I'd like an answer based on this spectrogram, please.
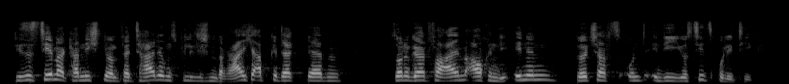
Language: German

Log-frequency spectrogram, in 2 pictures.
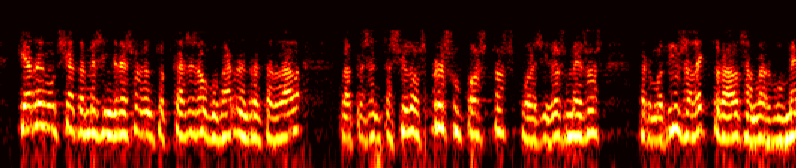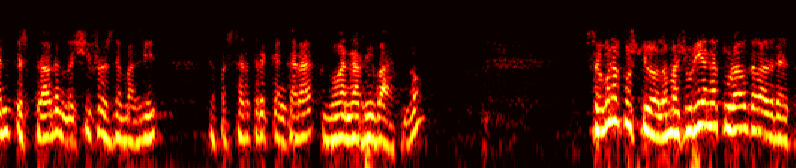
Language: Catalan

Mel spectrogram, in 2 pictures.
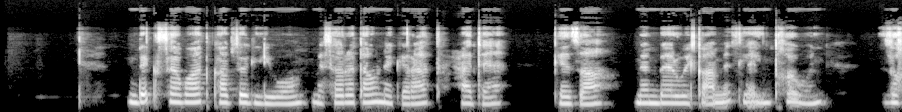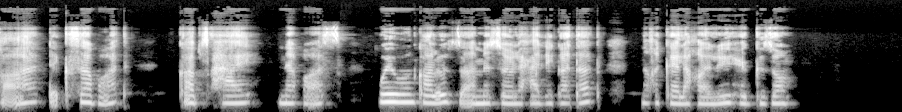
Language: Tigrinya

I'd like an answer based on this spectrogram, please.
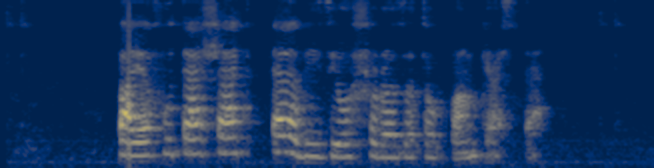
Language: Hungarian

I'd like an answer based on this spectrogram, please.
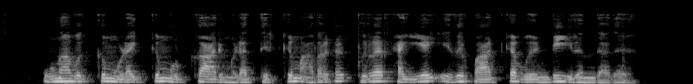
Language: Tamil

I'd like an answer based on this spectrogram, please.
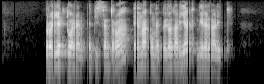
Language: Basque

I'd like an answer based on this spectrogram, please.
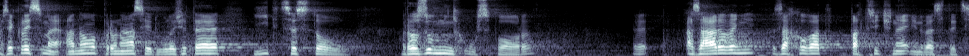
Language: Czech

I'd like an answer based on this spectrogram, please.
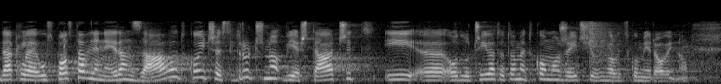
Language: Croatian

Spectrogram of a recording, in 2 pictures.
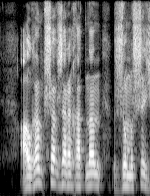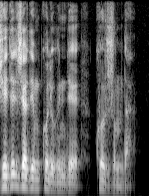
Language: Kazakh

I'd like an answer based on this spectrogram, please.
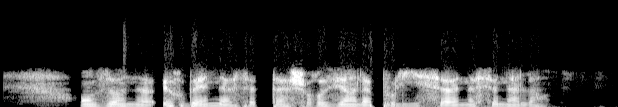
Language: French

